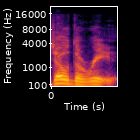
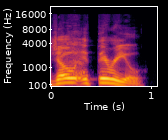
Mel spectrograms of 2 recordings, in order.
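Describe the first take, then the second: First: The end is said as two words, 'the real'. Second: The end is said as one word, 'ethereal'. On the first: The speaker calls it right. "It's Joe the Real" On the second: The speaker calls it wrong. "not Ethereal"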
